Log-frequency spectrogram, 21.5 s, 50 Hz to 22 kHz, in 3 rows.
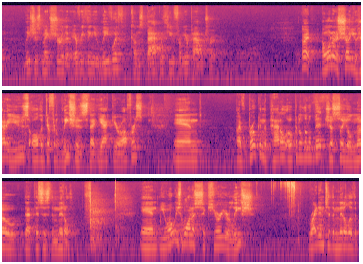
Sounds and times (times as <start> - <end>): Speech: 0.0 - 5.2, 6.0 - 11.2, 11.8 - 15.8, 17.2 - 19.5, 20.5 - 21.5.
